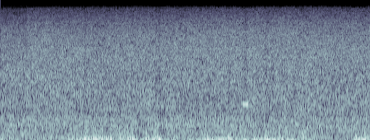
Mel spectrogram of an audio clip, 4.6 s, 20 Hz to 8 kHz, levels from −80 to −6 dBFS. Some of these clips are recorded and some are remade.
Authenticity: recorded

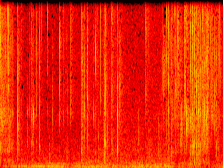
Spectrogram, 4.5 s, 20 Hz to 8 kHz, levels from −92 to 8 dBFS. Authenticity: recorded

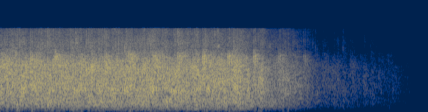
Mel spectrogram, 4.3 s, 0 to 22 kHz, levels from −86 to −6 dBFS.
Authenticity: recorded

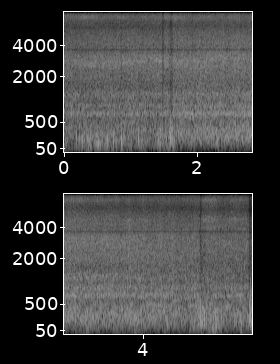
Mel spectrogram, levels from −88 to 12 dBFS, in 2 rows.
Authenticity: remade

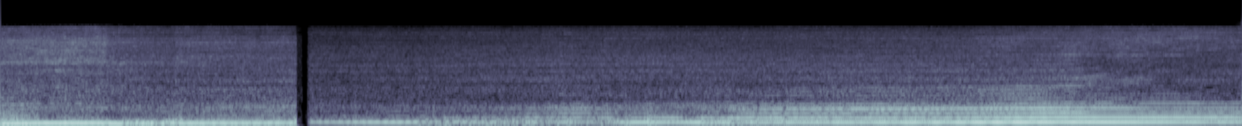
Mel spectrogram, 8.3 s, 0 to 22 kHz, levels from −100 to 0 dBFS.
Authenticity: recorded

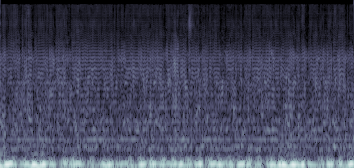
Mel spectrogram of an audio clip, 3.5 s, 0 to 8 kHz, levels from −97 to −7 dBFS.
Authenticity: remade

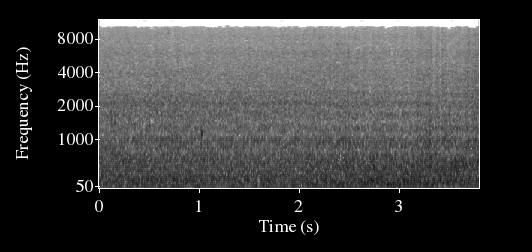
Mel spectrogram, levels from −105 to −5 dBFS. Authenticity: recorded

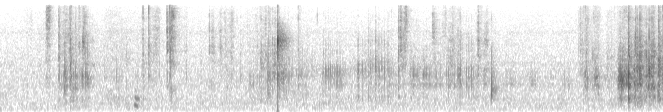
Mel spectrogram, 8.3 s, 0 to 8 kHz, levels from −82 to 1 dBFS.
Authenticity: recorded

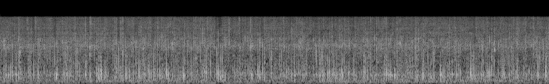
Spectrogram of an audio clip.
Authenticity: remade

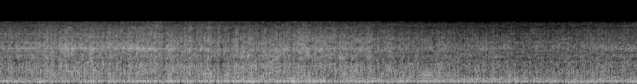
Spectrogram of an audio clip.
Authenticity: remade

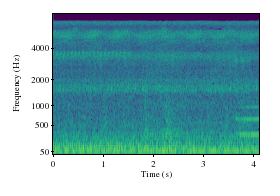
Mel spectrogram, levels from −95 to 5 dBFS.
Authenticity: recorded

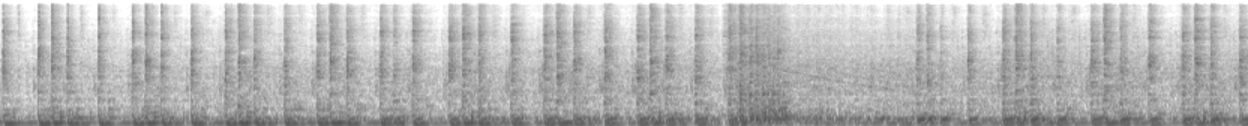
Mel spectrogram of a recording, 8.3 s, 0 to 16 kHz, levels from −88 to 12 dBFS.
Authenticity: recorded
